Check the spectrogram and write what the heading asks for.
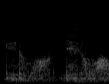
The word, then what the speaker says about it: Ngunnawal: The NG is just nu, not nugga. So it's not Ngunnawal, it's Ngunnawal, Noonawal, or Ngunnawal, which are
